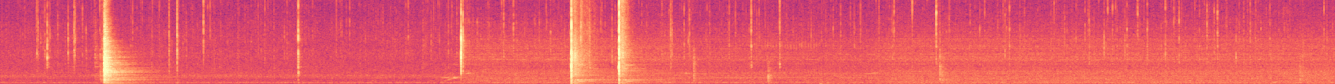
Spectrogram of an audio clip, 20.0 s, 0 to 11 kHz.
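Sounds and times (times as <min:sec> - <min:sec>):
wood fire crackling: 0:00.0 - 0:20.0
loud knocks on metal stove: 0:08.6 - 0:09.9.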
